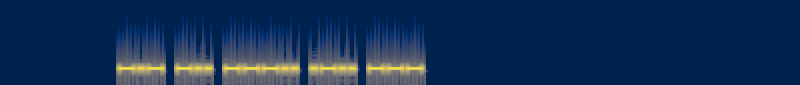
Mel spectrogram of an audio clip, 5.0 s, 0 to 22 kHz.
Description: Morse code, heard as a keyed tone, about 40 wpm, 690 Hz. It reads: KD8LO
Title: USA Call Signs - 5 Characters - Repeated 3x - 40wpm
